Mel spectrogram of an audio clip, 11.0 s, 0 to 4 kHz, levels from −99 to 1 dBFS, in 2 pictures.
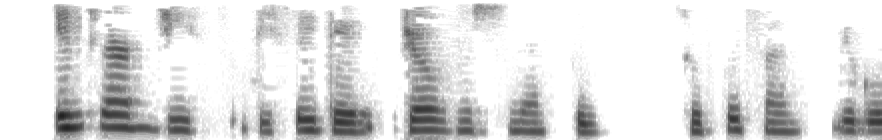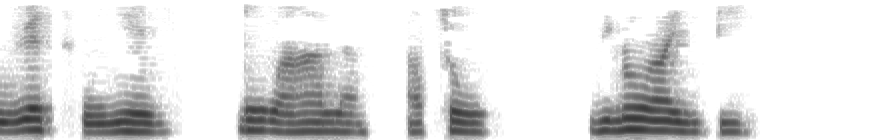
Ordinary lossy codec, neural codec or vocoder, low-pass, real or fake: MP3, 16 kbps; codec, 16 kHz, 1 kbps, X-Codec, HuBERT features, trained on balanced general audio; 3.6 kHz; fake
